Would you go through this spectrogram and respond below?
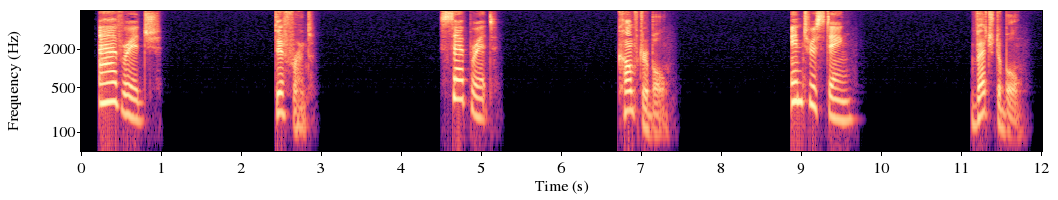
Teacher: the vowel immediately after a stressed syllable is sometimes not pronounced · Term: unpronounced vowels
